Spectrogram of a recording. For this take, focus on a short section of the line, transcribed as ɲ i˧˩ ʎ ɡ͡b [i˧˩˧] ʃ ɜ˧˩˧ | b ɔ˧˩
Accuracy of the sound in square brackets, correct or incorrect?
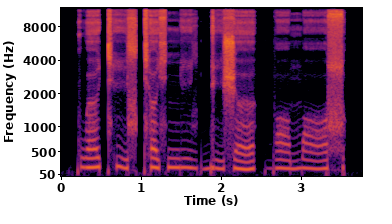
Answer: correct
